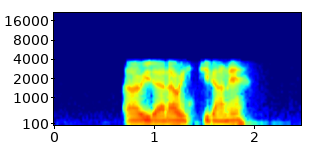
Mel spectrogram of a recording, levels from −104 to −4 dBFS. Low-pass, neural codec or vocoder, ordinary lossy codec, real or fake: 3.6 kHz; codec, 16 kHz, 2 kbps, X-Codec, HuBERT features, trained on general audio; Opus, 24 kbps; fake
